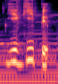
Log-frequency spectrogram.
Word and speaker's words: Египет: Egypt, Египет. Egypt, Египет. Египет. Stressing the second syllable.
